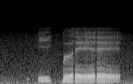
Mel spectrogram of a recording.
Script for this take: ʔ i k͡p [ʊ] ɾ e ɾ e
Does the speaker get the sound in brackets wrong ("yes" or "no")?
yes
